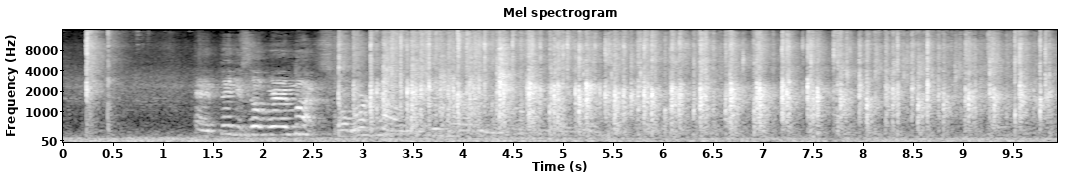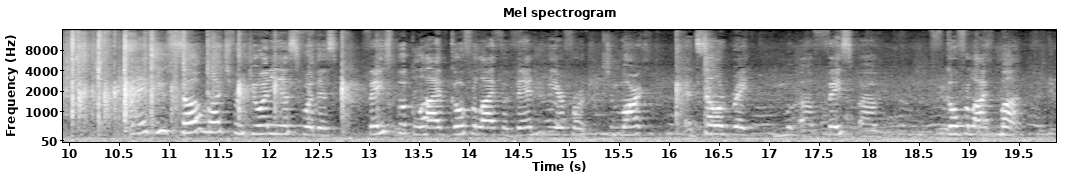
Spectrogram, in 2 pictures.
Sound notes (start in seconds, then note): 0.2 claps; 2.7 applause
